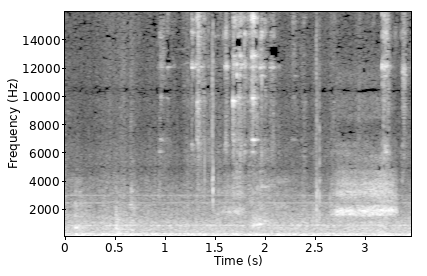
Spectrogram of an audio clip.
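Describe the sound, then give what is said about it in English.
A dog moves about in a room, with soft jingling and rustling, a faint whimper toward the end, and a small thump. Quiet, no one speaking. “I'm sorry if there seem to be interruptions, it's the dog.”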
